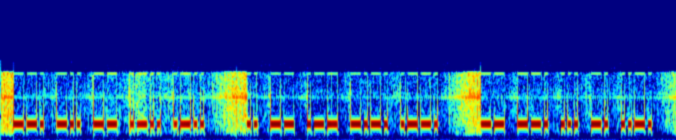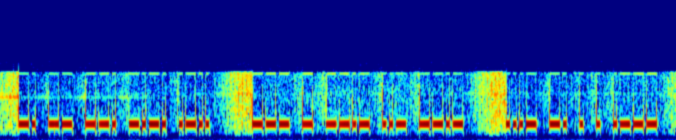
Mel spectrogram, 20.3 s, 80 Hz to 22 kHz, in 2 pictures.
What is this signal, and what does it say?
Morse code, heard as a keyed tone, about 24 wpm, 540 Hz, with radio noise. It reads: GDMLL IMWCP MGSNF NMGCL OTQUQ VNEEJ
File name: 4.440-CW-in-USB-niet-mee-te-lezen-15-06-2012-1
